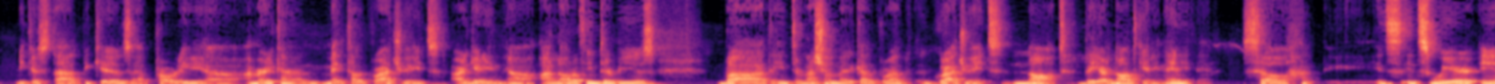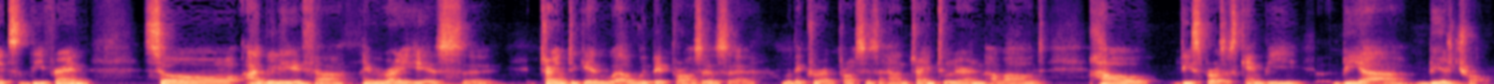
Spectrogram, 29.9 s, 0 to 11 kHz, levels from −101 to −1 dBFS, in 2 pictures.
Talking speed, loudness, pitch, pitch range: 130 wpm, -19 LUFS, 110 Hz, 100-125 Hz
